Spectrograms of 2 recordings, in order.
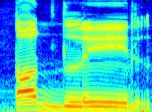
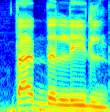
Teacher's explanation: دال جو ہے یہ آپ کی زبان کا آگے والا سرا جو ہے یہ اوپر والے دانتوں سے لگے گا، تو پھر دال کی آواز نکلے گی۔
